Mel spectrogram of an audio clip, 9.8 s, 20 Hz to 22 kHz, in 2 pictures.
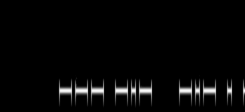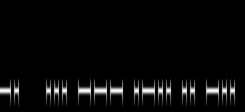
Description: Morse code, heard as a keyed tone, about 15 wpm, 700 Hz. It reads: OK KEN SOLID
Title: Practice QSO - Exchange 3 - More Info - 15wpm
